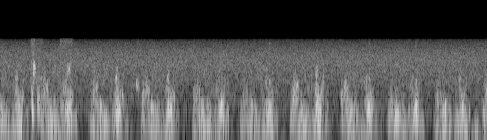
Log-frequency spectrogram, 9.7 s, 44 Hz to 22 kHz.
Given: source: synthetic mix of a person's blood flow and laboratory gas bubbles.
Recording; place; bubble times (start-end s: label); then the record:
Doppler ultrasound of blood flow; precordium
0.60-0.85 s: bubbles
1.20-1.46 s: bubbles
2.71-2.80 s: bubbles
From the record:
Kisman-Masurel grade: 123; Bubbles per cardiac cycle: 1 to 2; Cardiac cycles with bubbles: 10 to 50%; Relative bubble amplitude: loud (0.450 to 0.775); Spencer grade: 2 (many but less than half of the cardiac periods contain bubble signals, singularly or in groups); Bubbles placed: anywhere in the cardiac cycle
